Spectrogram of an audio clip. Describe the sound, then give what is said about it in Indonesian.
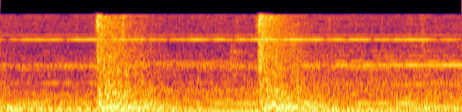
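Loud knocking on a bedroom door, two heavy, dull thuds less than a second apart over a steady background hum, with no voices. “tiba-tiba ada yang mengetuk pintu kamarku dengan keras.”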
